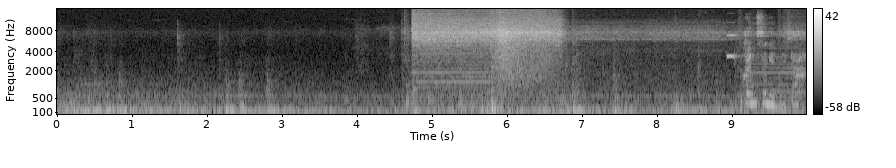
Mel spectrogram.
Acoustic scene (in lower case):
bus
